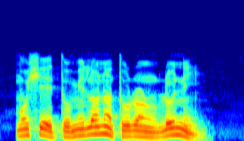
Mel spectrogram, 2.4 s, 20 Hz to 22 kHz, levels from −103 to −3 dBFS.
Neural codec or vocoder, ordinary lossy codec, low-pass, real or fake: none; none; 5.4 kHz; real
